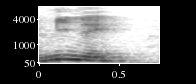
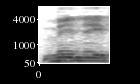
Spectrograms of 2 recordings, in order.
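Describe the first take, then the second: First: The first vowel is i, not é. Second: The vowel is é with no final consonant. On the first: This is the form used in central Brittany. "dans le centre-Bretagne, Miné" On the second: This is the form used in most other places. "Méné partout ailleurs"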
